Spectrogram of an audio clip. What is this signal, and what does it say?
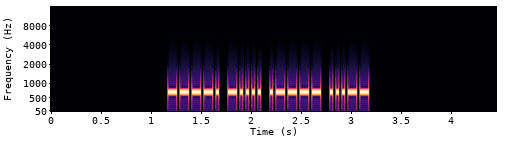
Morse code, heard as a keyed tone, about 40 wpm, 700 Hz. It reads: 9613
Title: Numbers - 4-Digit 40wpm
